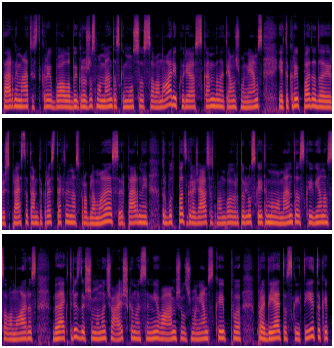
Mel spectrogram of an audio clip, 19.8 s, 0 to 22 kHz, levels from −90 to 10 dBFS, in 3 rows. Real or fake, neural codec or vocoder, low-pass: fake; autoencoder, 48 kHz, 128 numbers a frame, DAC-VAE, trained on Japanese speech; 14.4 kHz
